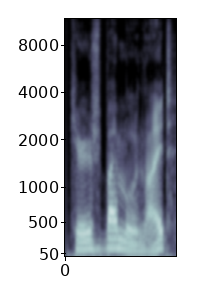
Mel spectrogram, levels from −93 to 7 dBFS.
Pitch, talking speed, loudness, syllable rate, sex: 110 Hz, 160 wpm, -15 LUFS, 4.0 syllables/s, male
